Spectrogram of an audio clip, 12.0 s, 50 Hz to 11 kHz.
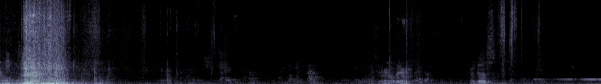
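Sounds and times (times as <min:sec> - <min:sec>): elevator doors sliding shut: 0:00.4 - 0:01.6.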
